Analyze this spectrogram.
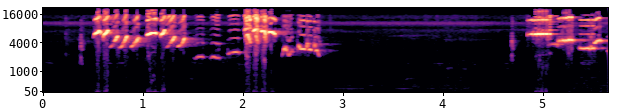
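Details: Hill blue flycatcher (Cyornis banyumas), a songbird of Java and Kalimantan, giving a lilting song: quick bursts of high, sweet whistled notes and trills over about two seconds, then near silence before a new bright phrase begins.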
